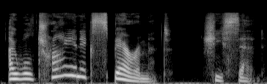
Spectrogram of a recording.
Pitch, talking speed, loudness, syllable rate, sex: 250 Hz, 155 wpm, -17 LUFS, 4.8 syllables/s, female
